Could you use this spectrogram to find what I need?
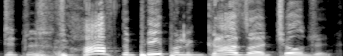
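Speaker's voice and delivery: ordinary talk, nothing marked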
